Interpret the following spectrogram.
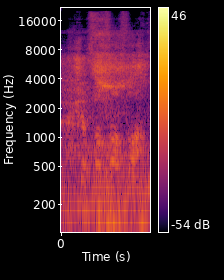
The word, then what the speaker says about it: Schauffele: How'd you pronounce it? Schauffele.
